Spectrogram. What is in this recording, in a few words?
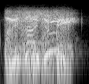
voice message load, korean; crew tanks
